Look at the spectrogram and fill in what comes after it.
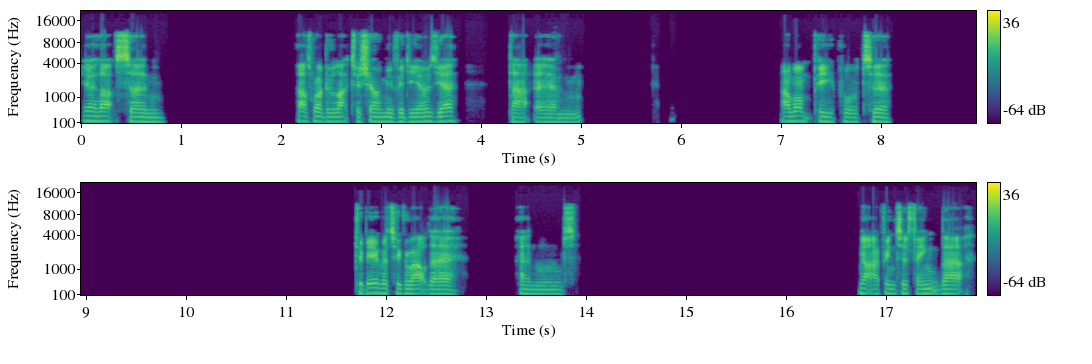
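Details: Adult man with a stammer who makes social media videos of ordering and talking to people to build confidence; word and phrase repetitions and pauses; stuttering (stammering).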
